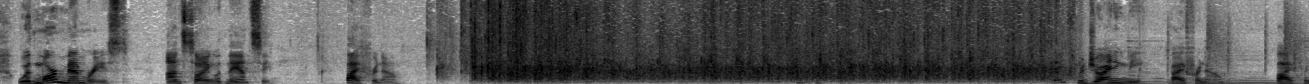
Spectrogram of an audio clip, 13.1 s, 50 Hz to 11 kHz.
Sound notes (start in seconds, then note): 4.3 applause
